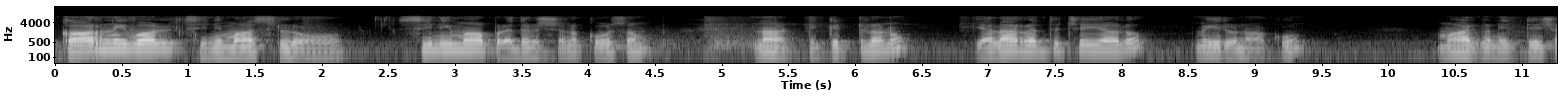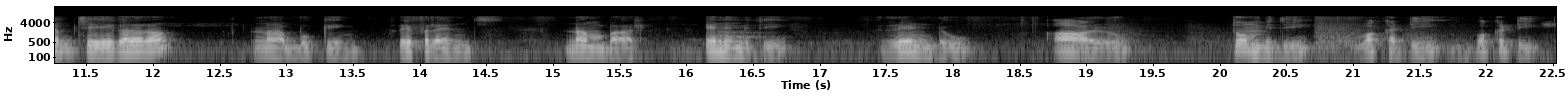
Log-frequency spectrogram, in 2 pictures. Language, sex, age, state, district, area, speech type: Telugu, male, 18-30, Andhra Pradesh, Nellore, rural, read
